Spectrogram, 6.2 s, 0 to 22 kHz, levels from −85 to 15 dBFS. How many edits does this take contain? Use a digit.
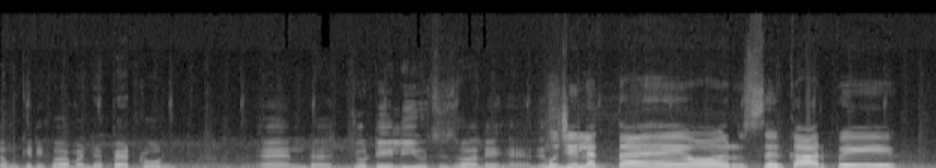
1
